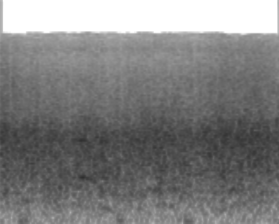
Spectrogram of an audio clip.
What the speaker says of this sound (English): Oh, give him a round of applause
